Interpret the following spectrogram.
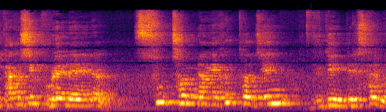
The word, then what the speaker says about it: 구레네: 여러분, 구레네를 발음을 잘해야 됩니다. 어디라고요? 구레네. 예, 구린내가 아닙니다.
